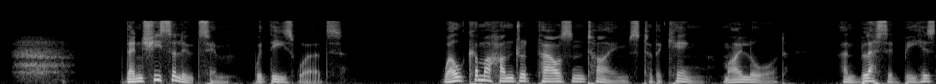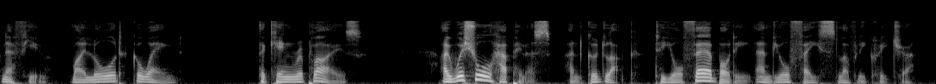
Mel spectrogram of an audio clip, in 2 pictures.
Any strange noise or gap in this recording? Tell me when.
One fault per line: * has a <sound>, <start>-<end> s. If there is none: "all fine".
* has a sigh, 0.1-0.8 s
